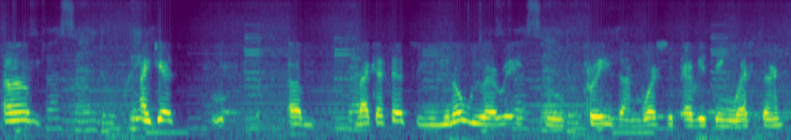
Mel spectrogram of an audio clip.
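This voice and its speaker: A man who is a rapper, answering as a guest on a radio interview in a reflective way, often pausing with "um". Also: mid-range voice, steady tone, dull audio, over music. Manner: reflective, hesitant, many "um"s.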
